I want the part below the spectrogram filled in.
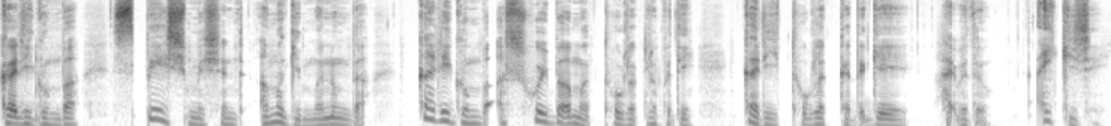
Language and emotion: Manipuri, fearful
